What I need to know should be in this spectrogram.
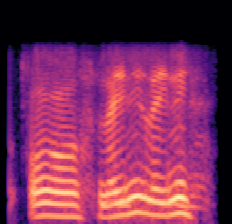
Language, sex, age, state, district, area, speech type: Manipuri, male, 45-60, Manipur, Kangpokpi, urban, conversation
